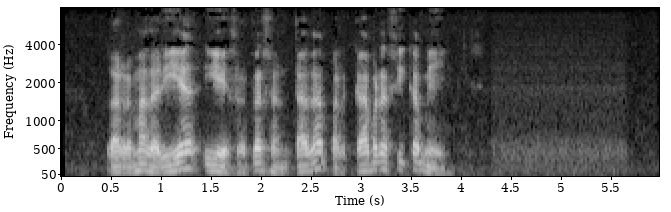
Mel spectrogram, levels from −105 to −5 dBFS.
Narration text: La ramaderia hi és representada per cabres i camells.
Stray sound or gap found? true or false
false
